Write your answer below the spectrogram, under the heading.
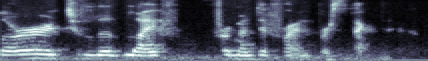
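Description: There is a woman with a medium pitch, and noticeable background noise can be heard behind her. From Mexico (Coahuila). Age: 40s. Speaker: shaman and botanica shop owner. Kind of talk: interview on a live stream. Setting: live stream video call.

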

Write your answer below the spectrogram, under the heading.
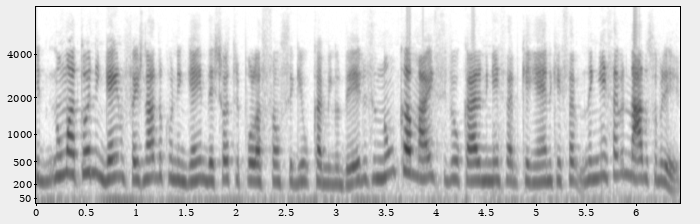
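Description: Against a quiet background, a woman speaks with a high pitch and lively intonation. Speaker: podcast co-host. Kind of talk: casual chat.

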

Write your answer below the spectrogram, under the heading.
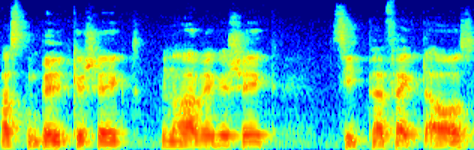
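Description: A man with a fairly low pitch speaks at a moderate pace. It is a normal speaking voice with ordinary pitch variation. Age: 20s. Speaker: podcast co-host. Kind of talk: casual chat.

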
